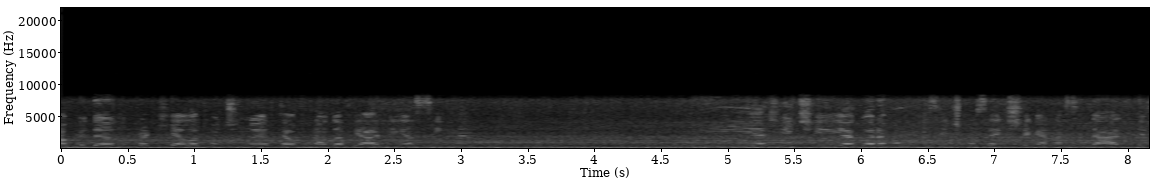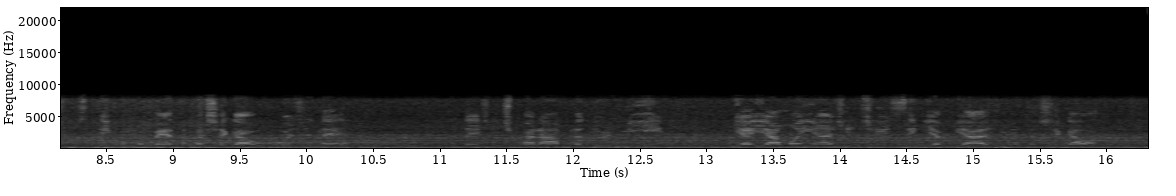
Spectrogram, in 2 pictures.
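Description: Steady low rumble of road and engine noise inside the cabin of a moving car, with a woman's voice heard over it.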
